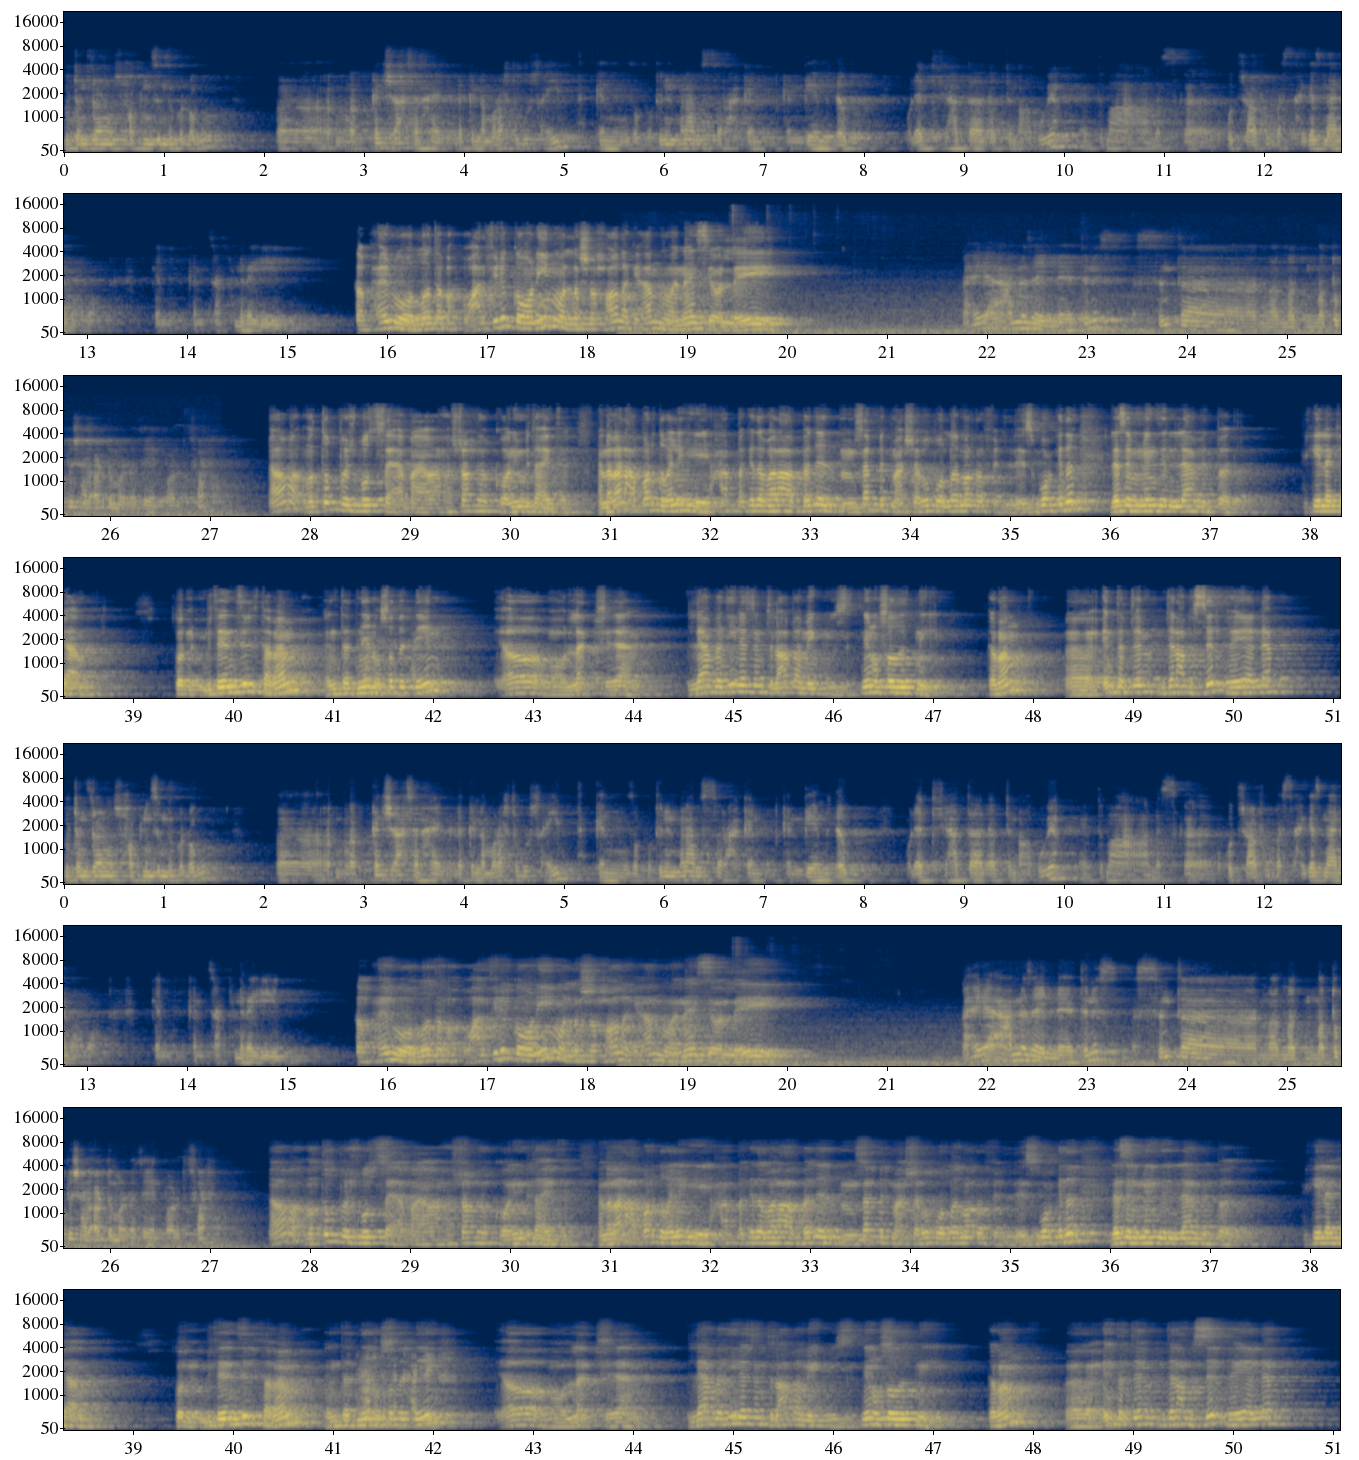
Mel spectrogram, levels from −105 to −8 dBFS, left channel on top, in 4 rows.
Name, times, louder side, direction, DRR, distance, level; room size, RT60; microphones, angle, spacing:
voice 1, 0.0-1.5 2.1-8.0 8.4-13.1 13.7-15.0 21.7-27.1 41.1-42.2, right 2 dB, 85° right, 8 dB, 1.9 m, -39 dB
voice 2, 15.7-19.9 27.6-30.6 30.9-37.3 38.0-38.6 39.4-42.1 42.6-44.1 44.5-47.0 47.5-47.9 48.3-50.4, left 2 dB, 90° left, 8 dB, 2.5 m, -29 dB
sound 1, 18.3-27.1, equal, 70° left, 5.6 m, -47 dB
26.0 x 13.5 x 9.0 m, 1.3 s
head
